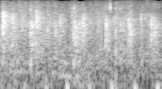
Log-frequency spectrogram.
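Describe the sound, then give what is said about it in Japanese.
A crowd applauds with steady, dense clapping that stays at an even level throughout, a bright crackle of many hands with no voices standing out. “もう一度拍手お願いします。”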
